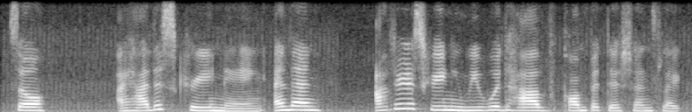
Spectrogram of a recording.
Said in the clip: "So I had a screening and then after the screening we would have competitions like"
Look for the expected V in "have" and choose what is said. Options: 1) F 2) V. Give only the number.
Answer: 2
